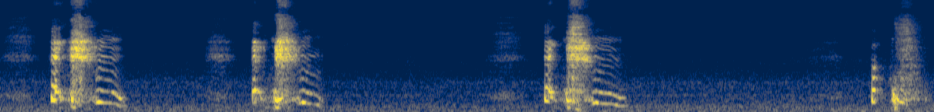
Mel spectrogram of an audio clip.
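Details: Woman sneezing with a winter cold: a run of four sharp sneezes, each led by a quick indrawn breath and ending in a voiced burst.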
